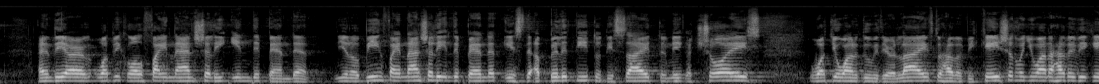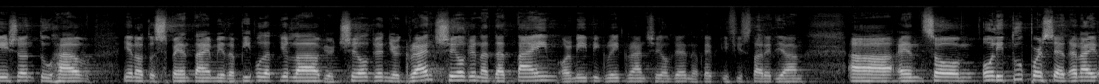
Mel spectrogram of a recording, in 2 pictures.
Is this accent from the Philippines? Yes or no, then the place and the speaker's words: yes; Manila, Metro Manila, Philippines; the starting point of the … were I was born in Tondo. I was born in Manila, and when we were, I remember growing up, our house was about two or three blocks away from Smoky Mountain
